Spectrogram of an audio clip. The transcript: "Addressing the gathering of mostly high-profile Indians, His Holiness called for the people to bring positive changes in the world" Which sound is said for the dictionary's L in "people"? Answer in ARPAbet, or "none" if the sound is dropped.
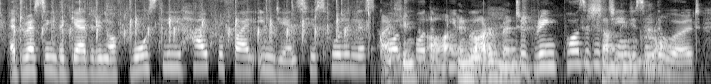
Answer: N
